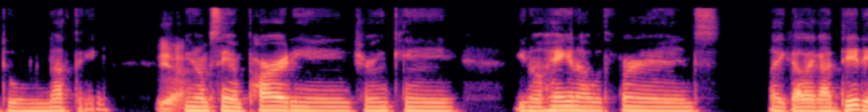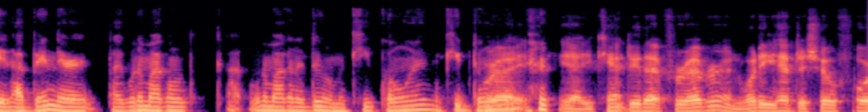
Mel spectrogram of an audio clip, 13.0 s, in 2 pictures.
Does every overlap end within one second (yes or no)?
yes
